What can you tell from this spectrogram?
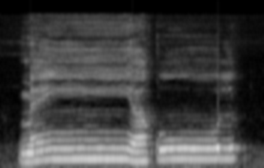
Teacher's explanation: Jadi cara bacanya bunyi nun ini kita masukkan kepada bunyi ya. Menjadi bacanya may yaqul. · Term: idgham bi gunnah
